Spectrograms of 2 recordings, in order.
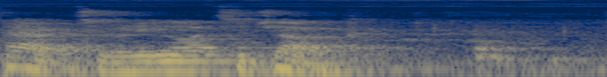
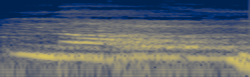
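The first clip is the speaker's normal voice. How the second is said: much higher, louder granny no; old lady no; 14 semitones higher, 6 dB louder than usual. Retold or imitated. Old woman refusing yet another vibrator, high and loud. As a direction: squawk it like a stubborn granny.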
